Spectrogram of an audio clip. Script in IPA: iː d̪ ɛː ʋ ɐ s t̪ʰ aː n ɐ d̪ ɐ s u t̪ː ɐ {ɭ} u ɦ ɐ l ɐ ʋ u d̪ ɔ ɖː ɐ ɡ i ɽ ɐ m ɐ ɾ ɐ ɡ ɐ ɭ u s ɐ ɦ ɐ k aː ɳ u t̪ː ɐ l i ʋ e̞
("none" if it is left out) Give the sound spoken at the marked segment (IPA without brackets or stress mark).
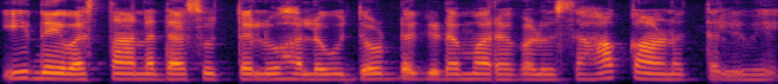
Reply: l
